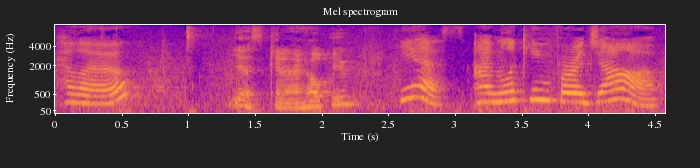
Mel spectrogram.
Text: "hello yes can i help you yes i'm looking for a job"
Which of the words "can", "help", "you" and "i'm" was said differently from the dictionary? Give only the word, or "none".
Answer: none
